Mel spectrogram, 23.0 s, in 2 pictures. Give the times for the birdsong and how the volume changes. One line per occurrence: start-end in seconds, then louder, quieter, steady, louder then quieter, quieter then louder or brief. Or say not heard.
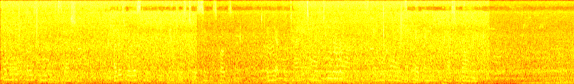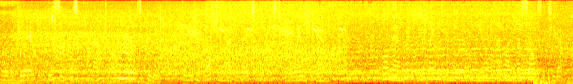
not heard.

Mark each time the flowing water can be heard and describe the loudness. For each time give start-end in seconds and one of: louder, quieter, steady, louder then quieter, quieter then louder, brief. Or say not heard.
0.0-22.9 quieter.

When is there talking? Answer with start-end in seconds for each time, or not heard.
0.0-9.6, 11.4-18.1, 19.1-22.9.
